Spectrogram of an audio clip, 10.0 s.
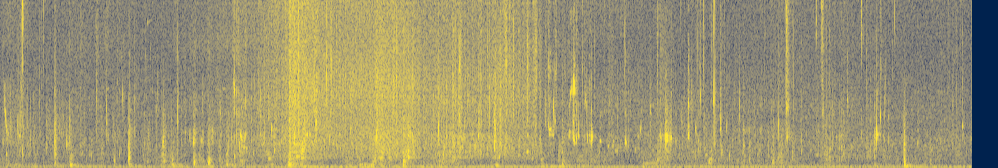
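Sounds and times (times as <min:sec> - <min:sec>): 
oars: 0:00.0 - 0:09.7
water lapping against something: 0:00.0 - 0:09.7.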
